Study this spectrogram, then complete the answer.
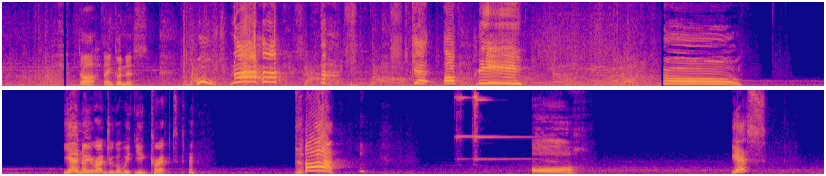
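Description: A man talks and exclaims excitedly into a close microphone.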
